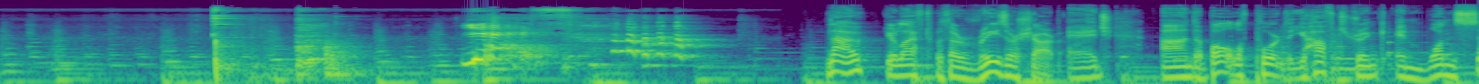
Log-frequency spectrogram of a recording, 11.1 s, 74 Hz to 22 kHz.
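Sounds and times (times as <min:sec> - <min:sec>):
background music: 0:00.0 - 0:11.0
glass bottle neck snapping: 0:01.6 - 0:02.7.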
